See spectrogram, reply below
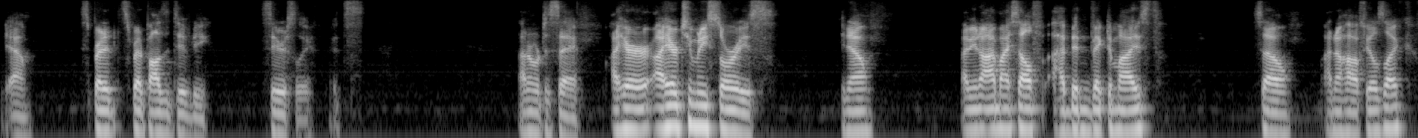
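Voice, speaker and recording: A young man hosts a casual livestream, talking earnestly in a bright, forward tone. He rambles and restarts often, filling his talk with fillers as he goes. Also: lowish voice, steady tone, normal speed, long pauses. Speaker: livestream host.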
